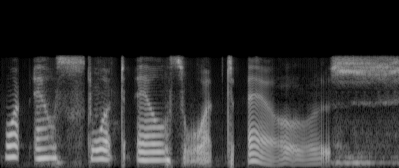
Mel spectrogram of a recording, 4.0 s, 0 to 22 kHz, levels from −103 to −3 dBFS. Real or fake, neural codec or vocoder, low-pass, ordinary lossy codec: fake; codec, 16 kHz, 4 kbps, X-Codec, HuBERT features, trained on LibriSpeech; 5.4 kHz; none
